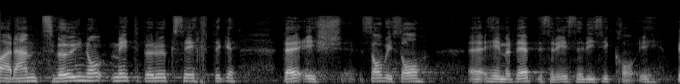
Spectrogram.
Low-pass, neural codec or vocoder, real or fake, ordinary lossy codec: 9.9 kHz; none; real; none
